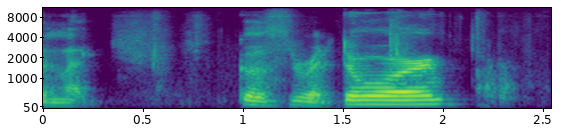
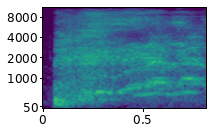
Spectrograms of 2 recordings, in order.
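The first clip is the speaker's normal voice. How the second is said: high giggle fit; high laugh; 15 dB quieter than usual. Real, not acted. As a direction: burst out laughing. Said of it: "Can't even talk".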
